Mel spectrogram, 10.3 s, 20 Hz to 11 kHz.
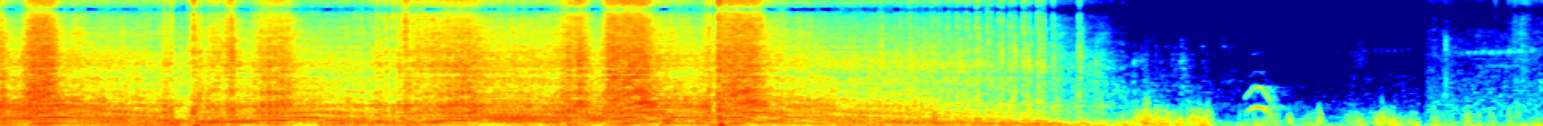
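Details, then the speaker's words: Abandoned 1967 Ford Mustang 289 V8, running for the first time in a long while after carburetor work: a rough, loud rev with a raspy, puffing exhaust note from exhaust leaks. "okay I'm going to crank it up from this angle just so you can hear that well it's got exhaust leaks it don't matter but it's it's running"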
